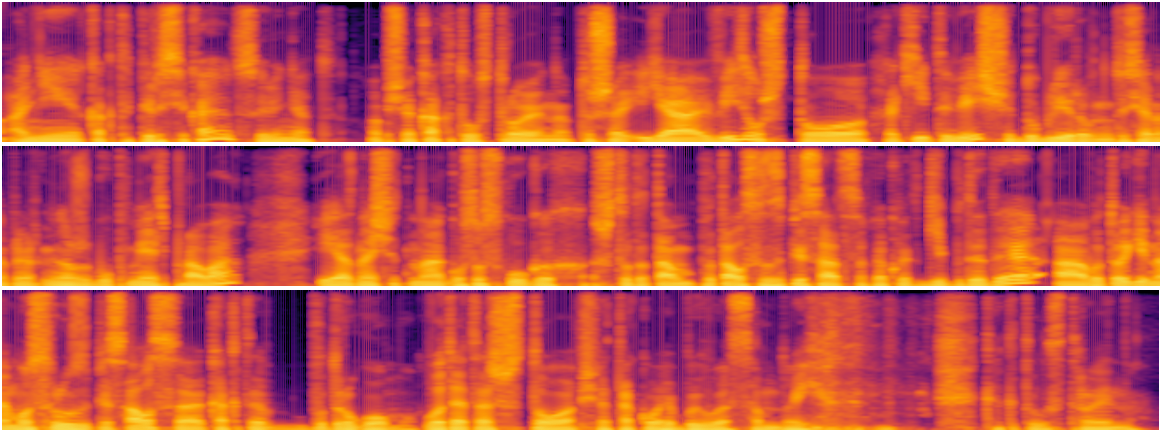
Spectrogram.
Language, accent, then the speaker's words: Russian; Muscovites, Moscow, Russia; мы, наверное, как москвичи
